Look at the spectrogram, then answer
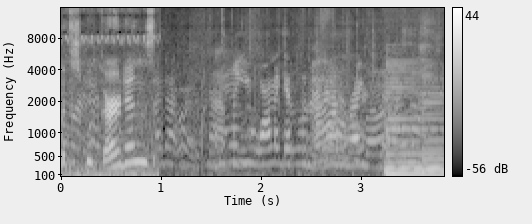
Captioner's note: children talking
